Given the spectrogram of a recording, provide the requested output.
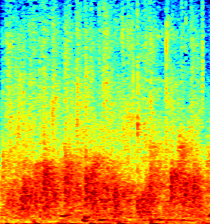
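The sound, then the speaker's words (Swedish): A steady wash of audience applause at the Dramatenbaren as actress Pernilla August is introduced as a guest, dense clapping at an even level throughout with a faint voice murmuring underneath. “Och vi börjar genom applåderna med Pernilla August.”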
